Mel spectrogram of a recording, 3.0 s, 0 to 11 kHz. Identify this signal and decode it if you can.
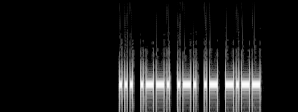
Morse code, heard as a keyed tone, about 46 wpm, 700 Hz. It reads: SPRAY
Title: Multi-letter Phonemes 45wpm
